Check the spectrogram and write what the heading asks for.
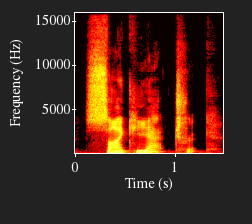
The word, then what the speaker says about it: psychiatric: So these all have strange silent letters. And because they have silent letters, people will often spell these words incorrectly. So we have psychiatrist, psychiatrist, psychologist, psychiatric, physiotherapist.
